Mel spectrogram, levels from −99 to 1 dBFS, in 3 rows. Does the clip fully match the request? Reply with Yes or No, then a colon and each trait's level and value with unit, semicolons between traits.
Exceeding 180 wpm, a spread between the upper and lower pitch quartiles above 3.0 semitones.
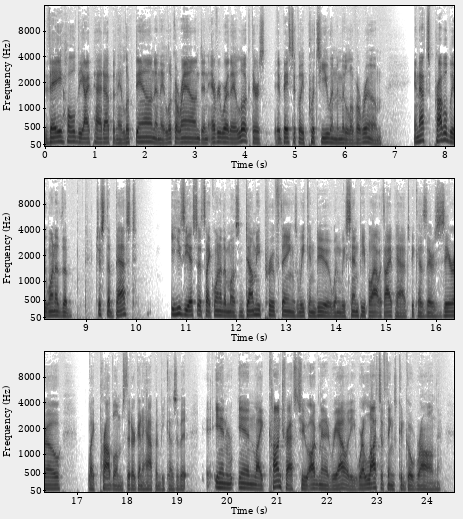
Yes: fast, 205 wpm; average, 3.7 semitones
